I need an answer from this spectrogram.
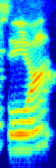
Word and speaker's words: four: 14 ahora pronunciación de for ya sabemos que la u no se pronuncia sino que alargamos la o y la pronunciación de la r es are for De igual forma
